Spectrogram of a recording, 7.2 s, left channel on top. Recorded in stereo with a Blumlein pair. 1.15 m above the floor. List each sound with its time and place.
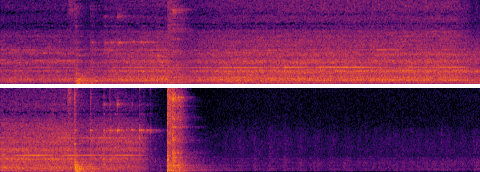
1.0 s a clink: 45° right, 1.7 m
2.5 s cutlery clinking: 50° right, 0.6 m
